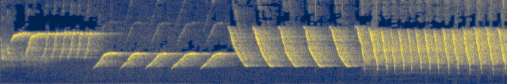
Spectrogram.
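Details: Training song of a canary: short high trill, a series of rising looped notes, then fast repeated downward sweeps building into a dense buzzy rattle.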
